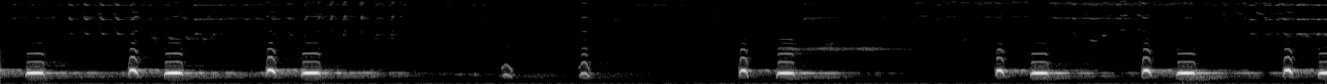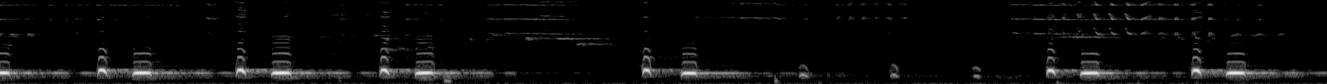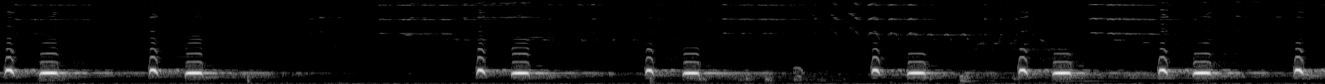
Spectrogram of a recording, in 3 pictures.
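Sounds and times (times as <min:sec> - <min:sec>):
common cuckoo Cuculus canorus calling: 0:00.0 - 0:04.1, 0:07.4 - 0:09.0, 0:09.9 - 0:21.5, 0:23.7 - 0:29.2, 0:31.2 - 0:39.7.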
